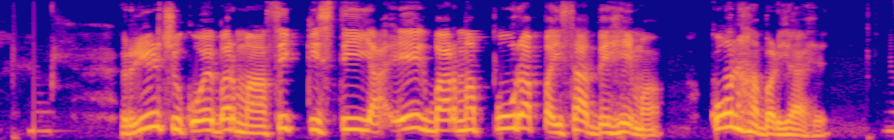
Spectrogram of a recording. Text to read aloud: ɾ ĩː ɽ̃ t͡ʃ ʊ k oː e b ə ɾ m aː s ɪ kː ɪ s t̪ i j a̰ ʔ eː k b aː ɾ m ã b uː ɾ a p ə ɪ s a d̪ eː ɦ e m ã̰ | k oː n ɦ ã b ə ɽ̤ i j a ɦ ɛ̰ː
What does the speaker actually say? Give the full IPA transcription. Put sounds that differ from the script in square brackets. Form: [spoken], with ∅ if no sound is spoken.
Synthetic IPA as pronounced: ɾ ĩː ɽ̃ t͡ʃ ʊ k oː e b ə ɾ m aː s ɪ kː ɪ s t̪ i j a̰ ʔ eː k b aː ɾ m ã [p] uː ɾ a p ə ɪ s a d̪ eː ɦ e m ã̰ | k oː n ɦ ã b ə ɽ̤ i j a ɦ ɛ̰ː

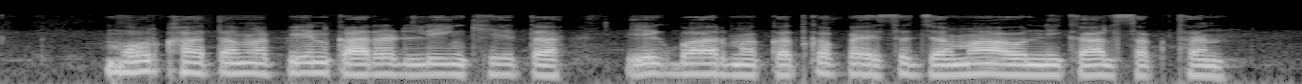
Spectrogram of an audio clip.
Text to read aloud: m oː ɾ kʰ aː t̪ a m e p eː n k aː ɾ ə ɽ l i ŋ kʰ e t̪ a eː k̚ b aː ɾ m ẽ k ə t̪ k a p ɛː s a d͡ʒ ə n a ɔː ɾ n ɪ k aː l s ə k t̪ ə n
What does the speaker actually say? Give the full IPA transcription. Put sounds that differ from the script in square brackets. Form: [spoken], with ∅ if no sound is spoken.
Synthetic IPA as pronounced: m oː ɾ kʰ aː t̪ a m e p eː n k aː ɾ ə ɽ l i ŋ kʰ e t̪ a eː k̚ b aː ɾ m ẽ k ə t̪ k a p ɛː s a d͡ʒ ə [m] a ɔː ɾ n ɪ k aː l s ə k [t̪ʰ] ə n

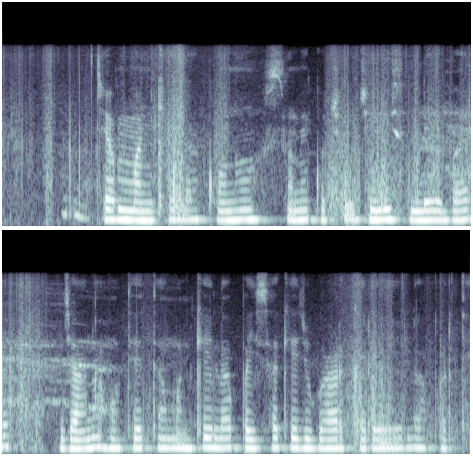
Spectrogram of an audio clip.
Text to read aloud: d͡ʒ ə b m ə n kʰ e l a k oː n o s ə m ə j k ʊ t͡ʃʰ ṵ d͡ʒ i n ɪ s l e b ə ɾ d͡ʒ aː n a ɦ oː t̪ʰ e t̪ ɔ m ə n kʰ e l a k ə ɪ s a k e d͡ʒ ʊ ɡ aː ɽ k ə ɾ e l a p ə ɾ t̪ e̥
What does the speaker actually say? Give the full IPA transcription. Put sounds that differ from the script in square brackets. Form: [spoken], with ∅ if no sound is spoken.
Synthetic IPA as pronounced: d͡ʒ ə b m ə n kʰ e l a k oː n o s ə m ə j k ʊ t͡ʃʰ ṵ d͡ʒ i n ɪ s l e b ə ɾ d͡ʒ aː n a ɦ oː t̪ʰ e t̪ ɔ m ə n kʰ e l a [p] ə ɪ s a k e d͡ʒ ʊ ɡ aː ɽ k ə ɾ e l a p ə ɾ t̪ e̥

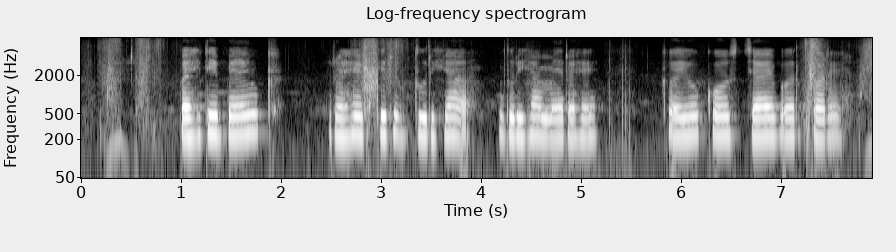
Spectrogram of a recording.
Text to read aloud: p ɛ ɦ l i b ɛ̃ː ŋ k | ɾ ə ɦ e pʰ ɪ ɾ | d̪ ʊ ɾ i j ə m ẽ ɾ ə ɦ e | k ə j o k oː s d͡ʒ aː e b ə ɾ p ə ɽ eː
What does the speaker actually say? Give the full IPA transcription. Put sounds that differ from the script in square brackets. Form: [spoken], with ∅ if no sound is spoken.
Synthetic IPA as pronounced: p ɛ ɦ l i b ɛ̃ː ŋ k | ɾ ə ɦ e pʰ ɪ ɾ | d̪ ʊ ɾ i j [a] m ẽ ɾ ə ɦ e | k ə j o k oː s d͡ʒ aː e b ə ɾ p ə [ɾ] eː

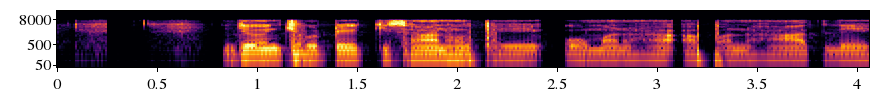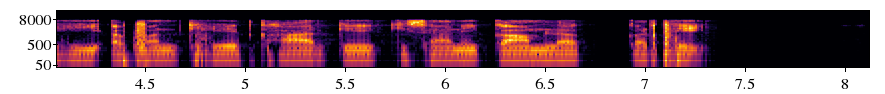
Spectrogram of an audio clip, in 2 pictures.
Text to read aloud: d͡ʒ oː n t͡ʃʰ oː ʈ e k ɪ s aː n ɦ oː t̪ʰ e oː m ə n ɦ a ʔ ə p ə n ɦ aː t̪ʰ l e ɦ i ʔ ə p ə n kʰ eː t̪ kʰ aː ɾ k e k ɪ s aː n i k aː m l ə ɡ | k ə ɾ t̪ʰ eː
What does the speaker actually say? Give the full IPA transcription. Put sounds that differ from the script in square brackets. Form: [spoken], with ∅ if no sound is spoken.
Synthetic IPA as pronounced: d͡ʒ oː n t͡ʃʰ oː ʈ e k ɪ s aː n ɦ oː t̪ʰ e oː m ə n ɦ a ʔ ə p ə n ɦ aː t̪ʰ l e ɦ i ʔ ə p ə n kʰ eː t̪ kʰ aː ɾ k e k ɪ s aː n i k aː m l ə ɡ | k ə ɾ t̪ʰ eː

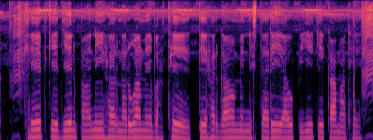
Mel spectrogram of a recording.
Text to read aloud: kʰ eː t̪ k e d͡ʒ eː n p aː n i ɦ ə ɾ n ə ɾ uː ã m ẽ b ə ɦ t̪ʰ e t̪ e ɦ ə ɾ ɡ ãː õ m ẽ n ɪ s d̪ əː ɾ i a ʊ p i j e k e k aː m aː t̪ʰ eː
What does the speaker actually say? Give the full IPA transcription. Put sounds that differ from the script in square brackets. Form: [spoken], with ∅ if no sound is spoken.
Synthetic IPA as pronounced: kʰ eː t̪ k e d͡ʒ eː n p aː n i ɦ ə ɾ n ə ɾ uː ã m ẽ b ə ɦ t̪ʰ e t̪ e ɦ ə ɾ ɡ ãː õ m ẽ n ɪ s [t̪] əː ɾ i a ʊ p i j e k e k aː m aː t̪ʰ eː

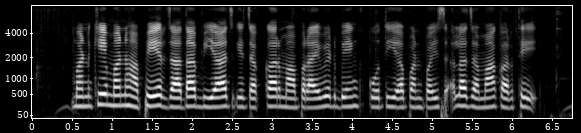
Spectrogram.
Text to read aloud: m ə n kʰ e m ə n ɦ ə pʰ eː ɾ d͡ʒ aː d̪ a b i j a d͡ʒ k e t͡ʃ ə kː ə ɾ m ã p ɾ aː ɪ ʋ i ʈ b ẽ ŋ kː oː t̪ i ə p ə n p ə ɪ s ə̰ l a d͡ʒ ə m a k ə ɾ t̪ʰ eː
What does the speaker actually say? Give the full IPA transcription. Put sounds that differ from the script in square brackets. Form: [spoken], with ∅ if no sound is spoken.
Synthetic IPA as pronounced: m ə n kʰ e m ə n ɦ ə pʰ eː ɾ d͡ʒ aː d̪ a b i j a d͡ʒ k e t͡ʃ ə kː ə ɾ m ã p ɾ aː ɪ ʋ [e] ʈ b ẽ ŋ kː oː t̪ i ə p ə n p ə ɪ s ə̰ l [ə] d͡ʒ ə m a k ə ɾ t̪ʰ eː

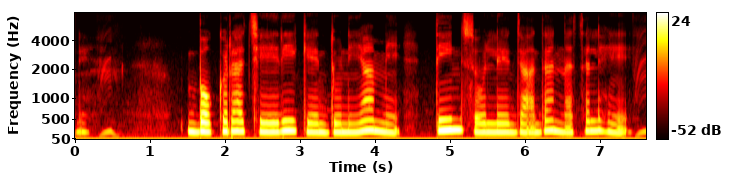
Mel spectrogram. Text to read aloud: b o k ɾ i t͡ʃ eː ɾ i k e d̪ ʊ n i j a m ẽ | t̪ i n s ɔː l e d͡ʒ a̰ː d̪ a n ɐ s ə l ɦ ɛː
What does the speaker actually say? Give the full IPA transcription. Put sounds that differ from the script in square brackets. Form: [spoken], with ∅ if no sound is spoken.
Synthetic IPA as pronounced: b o k ɾ [a] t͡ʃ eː ɾ i k e d̪ ʊ n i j a m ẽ | t̪ [iː] n s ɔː l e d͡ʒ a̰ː d̪ a n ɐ s ə l ɦ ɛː

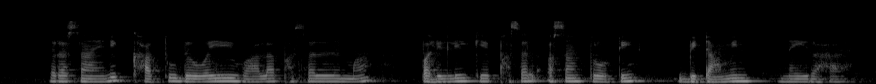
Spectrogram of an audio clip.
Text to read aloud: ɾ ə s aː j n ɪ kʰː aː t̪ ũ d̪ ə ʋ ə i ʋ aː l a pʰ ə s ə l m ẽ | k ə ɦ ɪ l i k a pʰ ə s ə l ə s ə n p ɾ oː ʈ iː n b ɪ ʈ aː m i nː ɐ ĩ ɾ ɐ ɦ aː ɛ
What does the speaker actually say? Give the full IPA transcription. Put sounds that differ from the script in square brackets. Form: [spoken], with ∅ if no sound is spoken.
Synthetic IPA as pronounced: ɾ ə s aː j n ɪ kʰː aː t̪ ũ d̪ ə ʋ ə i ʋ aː l a pʰ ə s ə l m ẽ | [p] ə ɦ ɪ l i k [e] pʰ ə s ə l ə s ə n p ɾ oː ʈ iː n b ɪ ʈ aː m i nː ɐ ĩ ɾ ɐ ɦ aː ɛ

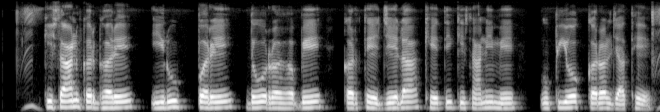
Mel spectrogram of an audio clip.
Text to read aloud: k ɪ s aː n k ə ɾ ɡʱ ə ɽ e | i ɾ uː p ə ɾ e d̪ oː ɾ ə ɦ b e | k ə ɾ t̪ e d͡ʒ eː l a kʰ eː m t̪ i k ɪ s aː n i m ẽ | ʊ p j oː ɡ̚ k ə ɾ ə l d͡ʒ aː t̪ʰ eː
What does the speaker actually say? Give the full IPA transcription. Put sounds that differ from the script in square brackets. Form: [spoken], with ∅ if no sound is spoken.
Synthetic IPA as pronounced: k ɪ s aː n k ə ɾ ɡʱ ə [ɾ] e | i ɾ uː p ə ɾ e d̪ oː ɾ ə ɦ b e | k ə ɾ t̪ e d͡ʒ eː l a kʰ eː [∅] t̪ i k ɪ s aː n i m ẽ | ʊ p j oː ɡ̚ k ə ɾ ə l d͡ʒ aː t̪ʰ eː

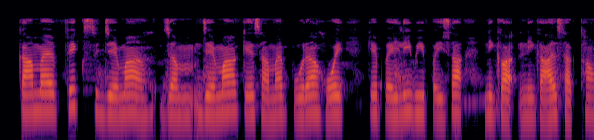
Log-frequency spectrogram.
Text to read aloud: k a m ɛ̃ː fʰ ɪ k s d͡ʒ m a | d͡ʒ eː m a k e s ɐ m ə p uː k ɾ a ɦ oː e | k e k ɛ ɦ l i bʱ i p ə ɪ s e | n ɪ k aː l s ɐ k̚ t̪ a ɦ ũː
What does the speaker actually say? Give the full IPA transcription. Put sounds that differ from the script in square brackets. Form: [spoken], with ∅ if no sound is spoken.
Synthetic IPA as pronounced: k a m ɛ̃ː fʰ ɪ k s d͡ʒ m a | d͡ʒ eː m a k e s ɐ m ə p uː [∅] ɾ a ɦ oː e | k e [p] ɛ ɦ l i bʱ i p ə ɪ s [a] | n ɪ k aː l s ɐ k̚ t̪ a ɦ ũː

